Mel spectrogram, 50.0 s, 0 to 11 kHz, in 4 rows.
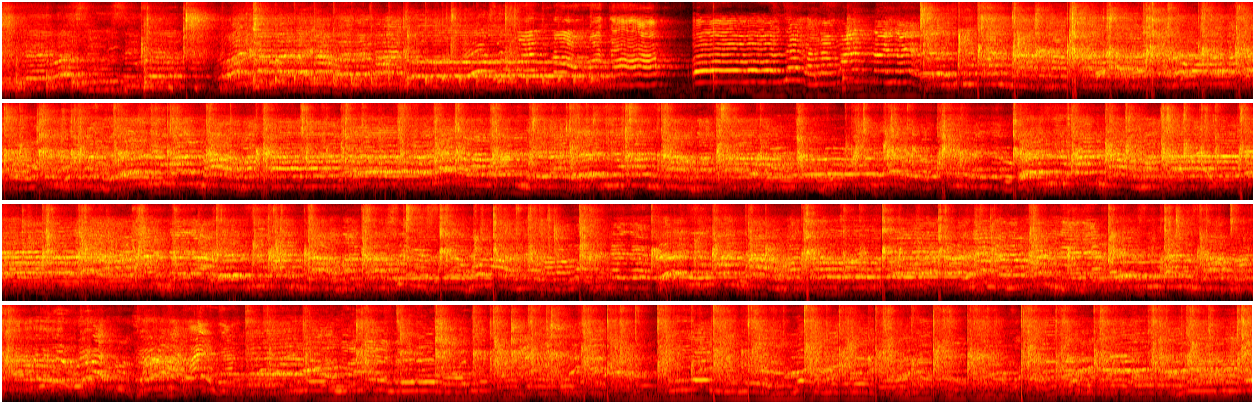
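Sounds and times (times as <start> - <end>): rhythmic hand-clapping: 0.0 - 6.2, 8.4 - 50.0
women singing together: 0.0 - 50.0
single voice singing: 26.6 - 50.0.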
